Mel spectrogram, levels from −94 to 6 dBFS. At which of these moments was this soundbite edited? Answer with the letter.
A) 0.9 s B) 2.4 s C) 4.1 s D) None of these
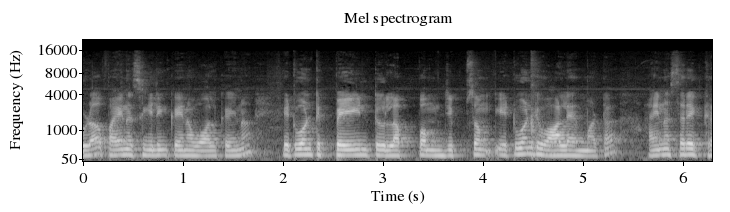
C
